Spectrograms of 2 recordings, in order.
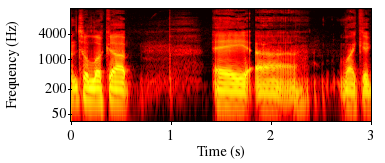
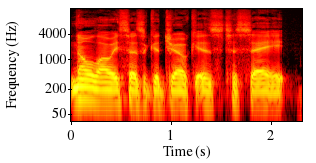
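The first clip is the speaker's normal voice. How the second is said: plain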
